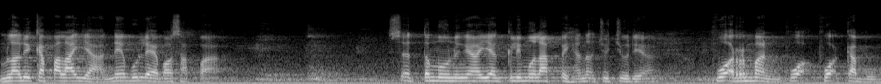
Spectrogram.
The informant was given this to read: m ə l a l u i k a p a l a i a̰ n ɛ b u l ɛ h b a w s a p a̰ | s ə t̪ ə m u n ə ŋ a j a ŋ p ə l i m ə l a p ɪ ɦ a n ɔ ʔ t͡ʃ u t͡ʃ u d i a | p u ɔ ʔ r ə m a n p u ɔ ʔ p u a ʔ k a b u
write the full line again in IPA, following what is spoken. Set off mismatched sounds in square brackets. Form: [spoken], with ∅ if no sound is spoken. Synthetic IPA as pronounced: m ə l a l u i k a p a l a [j] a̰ n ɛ b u l ɛ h b a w s a p a̰ | s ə t̪ ə m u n ə ŋ a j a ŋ [k] ə l i m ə l a p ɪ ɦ a n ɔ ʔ t͡ʃ u t͡ʃ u d i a | p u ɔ ʔ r ə m a n p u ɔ ʔ p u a ʔ k a b u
